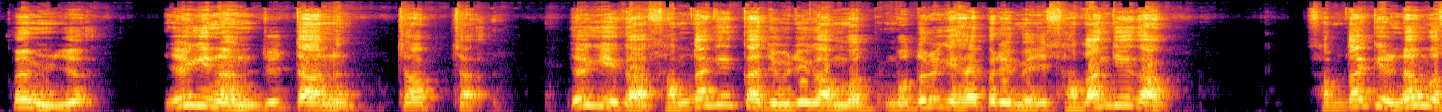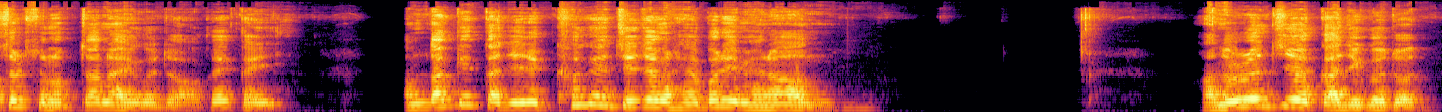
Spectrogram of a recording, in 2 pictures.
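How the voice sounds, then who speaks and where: A middle-aged man with a sore, hoarse throat, giving insistent solo commentary on housing policy and asking the viewer to agree again and again. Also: high-pitched, sing-song, brisk, mellow. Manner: repeats "그죠?" to the viewer, rhetorical and insistent. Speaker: real estate commentator.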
